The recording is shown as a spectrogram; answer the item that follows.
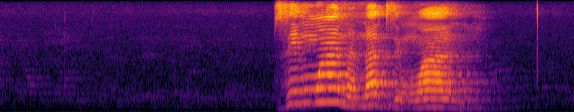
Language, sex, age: Tsonga, female, 19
